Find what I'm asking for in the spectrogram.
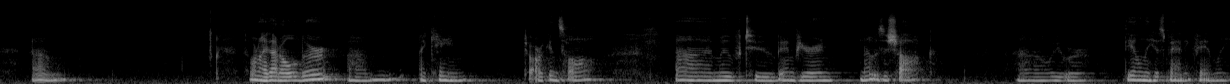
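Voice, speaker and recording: A woman with an American accent speaks at a medium pitch in a monotone, flat intonation, leaving long, frequent pauses, with audible room echo. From Texas (San Antonio, El Paso). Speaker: school library aide. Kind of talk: personal testimony interview. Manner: hesitant, many 'um' fillers.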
